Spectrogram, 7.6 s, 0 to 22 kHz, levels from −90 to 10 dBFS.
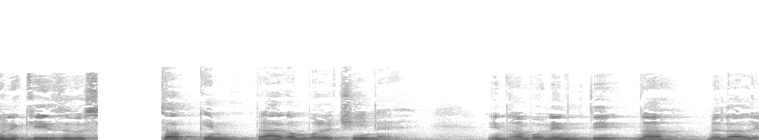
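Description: Vorbis compression runs through the whole recording, most likely the cause of the grainy, hissy treble and roughened speech. The damage is plainly audible, which fits a low bitrate around 32 kbps.

A playback stall cuts the speech off at 0.98 s and leaves silence until 1.63 s, a gap of about 0.65 s. The player most likely starved of data or was blocked before resuming.

Catch-up at higher speed follows from 1.63 s to 4.63 s. The player resamples its backlog at 1.1 times normal speed, so the speech sounds hurried and about a semitone and a half higher before settling back.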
